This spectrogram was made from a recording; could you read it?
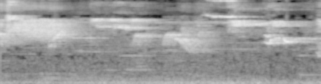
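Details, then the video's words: Sikatan londo flycatcher in lively, clear song, kept as training material for songbirds: a string of high chirps and quick downward-sweeping whistles with short gaps. "SIKATAN LONDO GACOR - SUARA LANTANG & SUPER JERNIH"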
